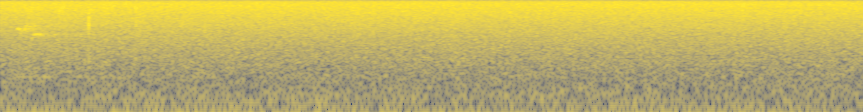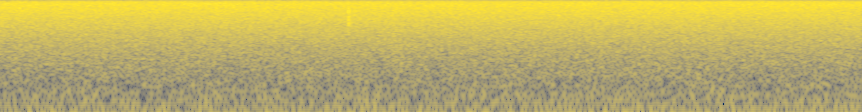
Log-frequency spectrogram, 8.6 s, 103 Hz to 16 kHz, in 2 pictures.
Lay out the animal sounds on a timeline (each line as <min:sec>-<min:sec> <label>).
0:00.0-0:00.3 Yellow-bellied Flycatcher (Empidonax flaviventris)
